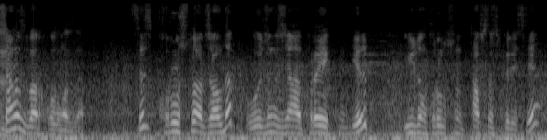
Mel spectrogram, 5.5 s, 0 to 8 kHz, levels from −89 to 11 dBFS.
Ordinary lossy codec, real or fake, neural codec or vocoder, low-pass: none; real; none; 7.2 kHz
